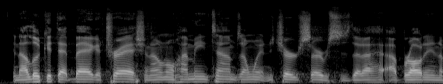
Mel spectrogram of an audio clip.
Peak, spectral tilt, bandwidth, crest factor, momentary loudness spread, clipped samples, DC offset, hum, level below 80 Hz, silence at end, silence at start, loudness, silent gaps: -10 dBFS; -4.5 dB/octave; 16 kHz; 18 dB; 6 LU; under 0.1%; under 0.1%; none; -68 dBFS; 0 s; 0.15 s; -29 LUFS; none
